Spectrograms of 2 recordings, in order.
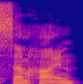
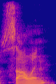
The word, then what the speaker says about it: Samhain: Halloween derives from Samhain, which is spelled exactly how it is definitely not pronounced. Not at all. No. It's the way you would read it as Samhain, Samhain, but this is a Celtic or Gaelic word.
